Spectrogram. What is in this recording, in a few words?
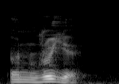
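"An Ruighe", Scottish Gaelic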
